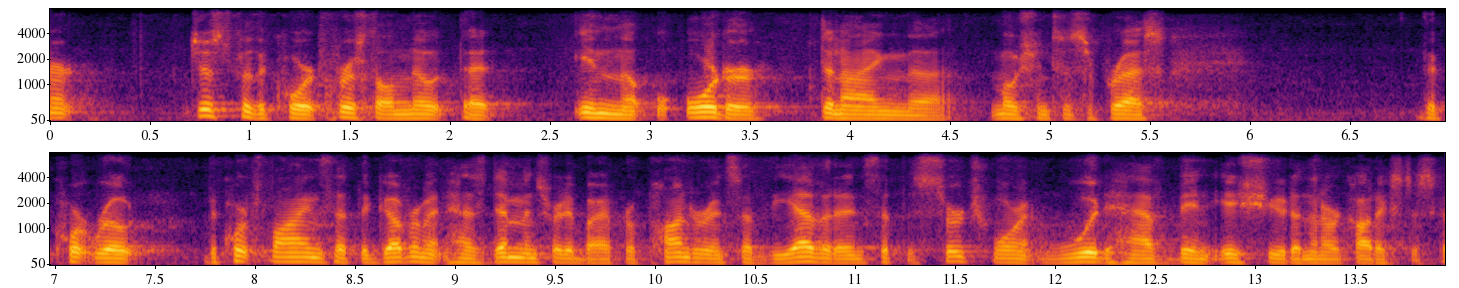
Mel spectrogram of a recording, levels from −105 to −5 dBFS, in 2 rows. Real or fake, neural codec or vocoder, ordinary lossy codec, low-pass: fake; autoencoder, 48 kHz, 128 numbers a frame, DAC-VAE, trained on Japanese speech; Opus, 16 kbps; 7.2 kHz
